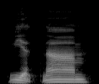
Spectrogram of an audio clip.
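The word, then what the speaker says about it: Việt Nam: Eventually, the 2 characters in this name were reversed into Yue Nan, or as it's pronounced in Vietnamese, Vietnam.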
